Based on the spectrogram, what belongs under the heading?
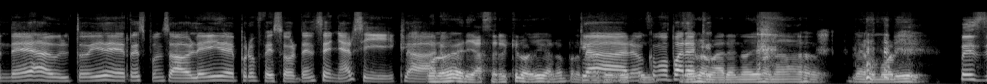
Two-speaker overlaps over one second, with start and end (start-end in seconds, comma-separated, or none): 5.8-7.2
